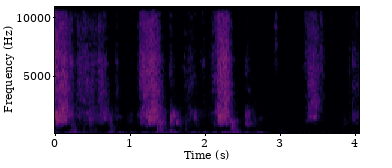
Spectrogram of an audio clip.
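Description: Rustling and scuffing from martial-arts uniforms and bare feet shuffling on a foam mat, in four short swishes about a second apart as the arm is pulled and the feet slide, over a faint low hum.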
